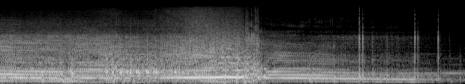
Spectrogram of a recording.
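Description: A Nissan L-series inline six-cylinder engine on Weber carburetors revs up to a rising peak, then drops back to a lower rumble with a few sharp pops or clicks near the end, loud and nearby.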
